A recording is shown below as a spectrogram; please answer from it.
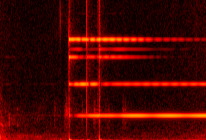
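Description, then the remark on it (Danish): A small bell, used to represent sound, rings with a quick flurry of three bright strikes, then a clear metallic tone lingers and slowly fades. Fairly loud, with no talking. “jeg har sådan en lille klokke her til at repræsentere lyd.”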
